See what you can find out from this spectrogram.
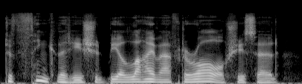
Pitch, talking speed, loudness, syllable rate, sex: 110 Hz, 220 wpm, -18 LUFS, 5.2 syllables/s, male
